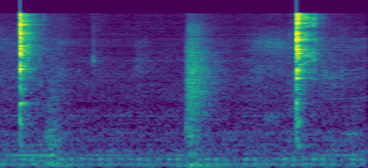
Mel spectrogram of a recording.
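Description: A kitchen utensil clinking against glass dishes three times as peach pieces are put into a glass dessert bowl; the last clink, near the end, is the loudest.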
